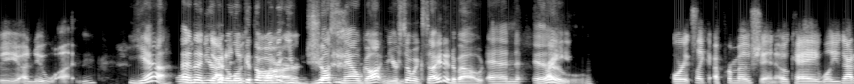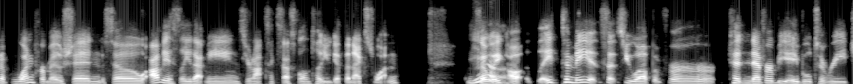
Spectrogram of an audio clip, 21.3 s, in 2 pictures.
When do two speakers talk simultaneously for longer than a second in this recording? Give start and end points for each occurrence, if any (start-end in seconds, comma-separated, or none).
2.2-3.8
